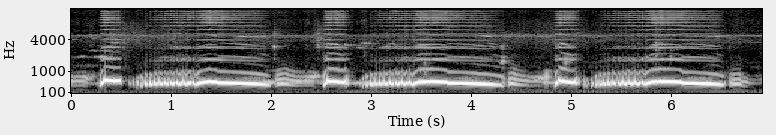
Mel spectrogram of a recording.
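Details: A white (albino) collared dove gives low, rolling coos, each a short note followed by a long, slightly falling purr, repeated about every two seconds.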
